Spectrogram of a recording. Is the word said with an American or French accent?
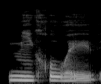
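French. The word is said with a French accent. The speaker calls it wrong.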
